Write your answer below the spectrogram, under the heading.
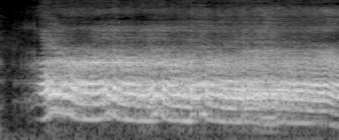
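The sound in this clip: A voice imitates the scream of someone zapped in the head, letting out one loud, sustained wail that lasts about two seconds at a steady, strained pitch with no other sound around it.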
